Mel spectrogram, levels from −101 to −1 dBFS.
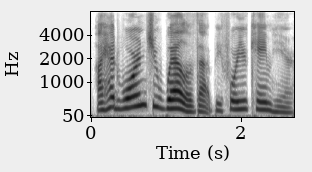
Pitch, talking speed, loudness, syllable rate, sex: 225 Hz, 245 wpm, -17 LUFS, 5.9 syllables/s, female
